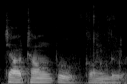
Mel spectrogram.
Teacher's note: Jiāotōng, I think that's also first tone. Bu is fourth tone. Gong, I think, is first tone. Lu is also fourth tone.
